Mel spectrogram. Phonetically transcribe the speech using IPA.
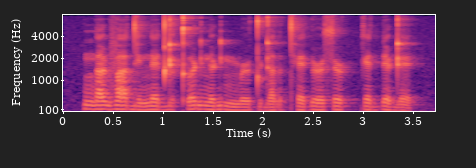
n̪a˦ɳva˦dɪ˨ nɛ˨dɖə˨kʼɤ˦ɖ nə˨˦ɖ mːə˞˨t̪ɪ˨ɖa˨rtʰɛ˦ ɠə˞˦sə˞˦kːɛ˦dɗɛ˦ ɖɛ˨

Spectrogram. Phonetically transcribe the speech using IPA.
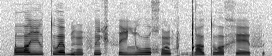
lˠiː˦tʷɛ˦ bũ˨fĩ˧xθi˨ʎuː˧ χʷɛ̃˨xʷɡ͡ǃa˦tʷʌ˧ xe˨f

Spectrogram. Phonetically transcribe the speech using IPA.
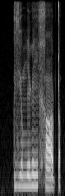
zʲɔmiɳĩ xɑʈ

